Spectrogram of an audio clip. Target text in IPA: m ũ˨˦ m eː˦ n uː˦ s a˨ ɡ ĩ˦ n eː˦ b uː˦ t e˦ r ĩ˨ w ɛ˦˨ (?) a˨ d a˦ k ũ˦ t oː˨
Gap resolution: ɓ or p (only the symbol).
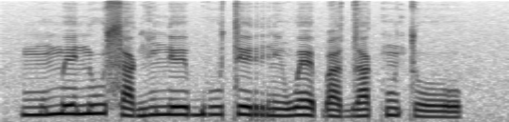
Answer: ɓ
